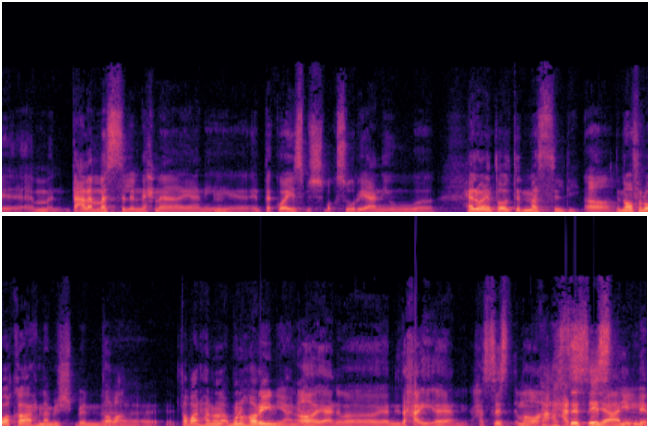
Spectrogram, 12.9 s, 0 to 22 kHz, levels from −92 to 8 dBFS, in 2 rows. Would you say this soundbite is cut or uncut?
uncut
